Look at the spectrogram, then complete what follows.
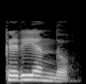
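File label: "queriendo", Spanish; verb-conjugator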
